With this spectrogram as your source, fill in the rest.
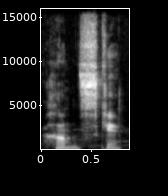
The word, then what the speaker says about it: handske: Handschuhe, which translates literally to handshoe, and that word has been imported to Swedish and it's pronounced handske.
